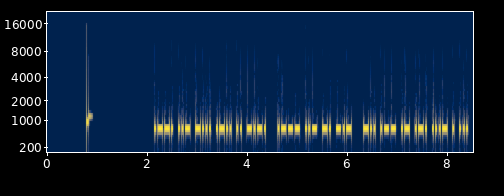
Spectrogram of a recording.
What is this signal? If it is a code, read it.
Morse code, heard as a keyed tone, about 34 wpm, 700 Hz. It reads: PUBLIC JUNK DWARVES
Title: Pangram Challenge v2 - 35wpm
